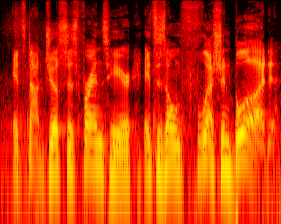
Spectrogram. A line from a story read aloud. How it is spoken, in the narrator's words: yell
